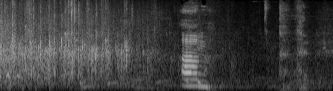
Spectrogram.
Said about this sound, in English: All right, let's clap it up for these fuckers.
